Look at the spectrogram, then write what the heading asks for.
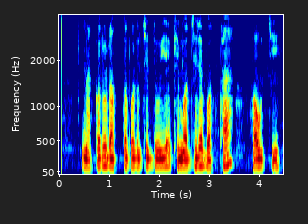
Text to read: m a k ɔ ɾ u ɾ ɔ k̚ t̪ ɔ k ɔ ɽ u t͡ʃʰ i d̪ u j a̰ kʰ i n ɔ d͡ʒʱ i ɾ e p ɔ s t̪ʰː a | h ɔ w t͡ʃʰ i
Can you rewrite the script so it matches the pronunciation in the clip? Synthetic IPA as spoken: n a k ɔ ɾ u ɾ ɔ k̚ t̪ ɔ p ɔ ɽ u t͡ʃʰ i d̪ u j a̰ kʰ i m ɔ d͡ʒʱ i ɾ e b ɔ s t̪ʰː a | h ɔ w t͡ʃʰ i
